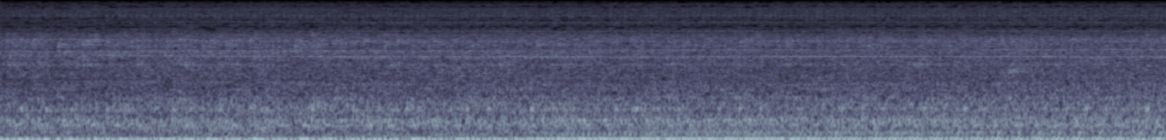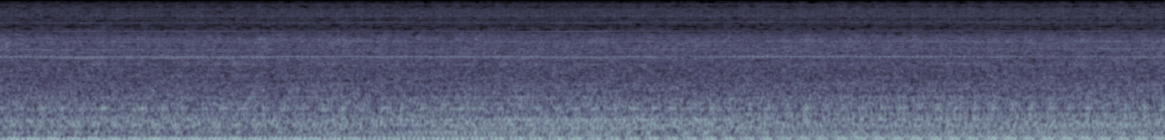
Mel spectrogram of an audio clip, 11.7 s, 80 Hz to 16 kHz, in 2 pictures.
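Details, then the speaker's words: 1957 Ferguson FE35 TVO tractor at idle after a quick retightening: low, uneven chug with a thin high whine or whistle still present. Owner suspects an air leak. "Still something whining there. Sounds like an air leak."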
